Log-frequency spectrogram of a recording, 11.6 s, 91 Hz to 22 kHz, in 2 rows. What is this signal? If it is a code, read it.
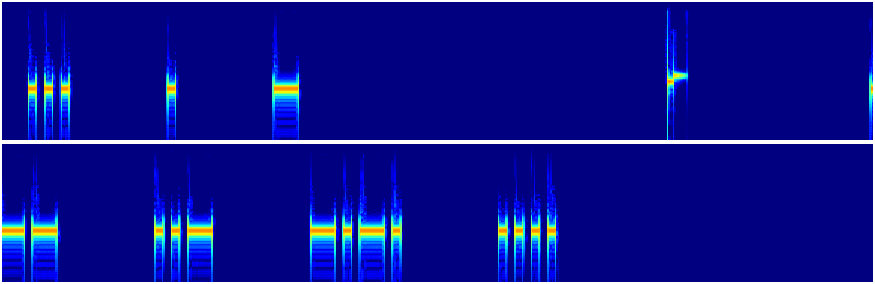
Morse code, heard as a keyed tone, about 22 wpm, spaced as for 10 wpm, 700 Hz. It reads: SET MUCH
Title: 4x Character Spacing - Top 200 Words - 22wpm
